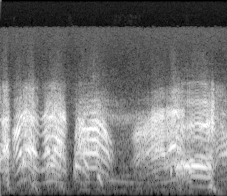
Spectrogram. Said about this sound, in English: So now you're imitating babies, eh? Very good. Well, that sound didn't come from you. Good heavens, it came from the back of my wagon.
